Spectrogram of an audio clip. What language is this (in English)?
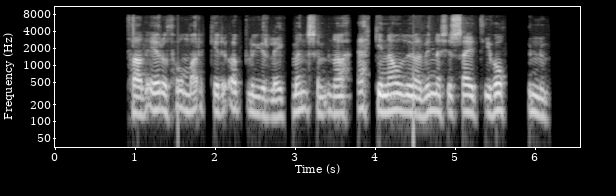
Icelandic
